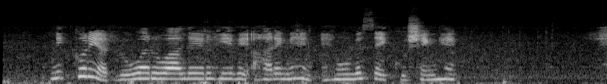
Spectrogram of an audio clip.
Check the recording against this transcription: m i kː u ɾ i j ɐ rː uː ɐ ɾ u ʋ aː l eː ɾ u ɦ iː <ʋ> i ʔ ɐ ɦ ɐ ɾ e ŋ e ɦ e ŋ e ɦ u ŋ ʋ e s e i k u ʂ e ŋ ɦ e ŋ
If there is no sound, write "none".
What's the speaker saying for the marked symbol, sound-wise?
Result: ʋ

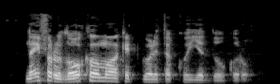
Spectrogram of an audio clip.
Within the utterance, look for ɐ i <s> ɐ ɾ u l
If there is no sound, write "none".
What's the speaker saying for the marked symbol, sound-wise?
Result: f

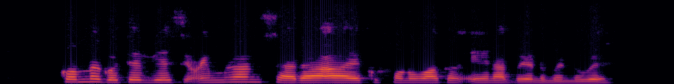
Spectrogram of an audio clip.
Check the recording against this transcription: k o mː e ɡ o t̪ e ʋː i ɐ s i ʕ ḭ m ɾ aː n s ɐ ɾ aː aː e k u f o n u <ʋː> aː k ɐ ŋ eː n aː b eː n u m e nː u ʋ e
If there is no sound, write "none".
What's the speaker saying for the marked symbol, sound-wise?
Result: ʋ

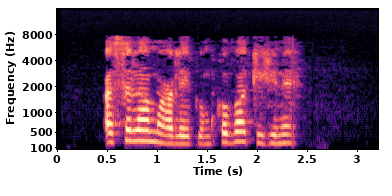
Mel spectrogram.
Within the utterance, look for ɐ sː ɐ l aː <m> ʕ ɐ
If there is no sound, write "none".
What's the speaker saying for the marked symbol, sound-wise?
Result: m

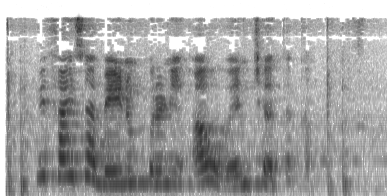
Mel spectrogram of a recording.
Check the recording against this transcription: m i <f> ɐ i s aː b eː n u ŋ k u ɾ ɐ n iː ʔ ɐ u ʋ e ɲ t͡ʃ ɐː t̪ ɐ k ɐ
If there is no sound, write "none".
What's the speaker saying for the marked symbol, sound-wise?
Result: f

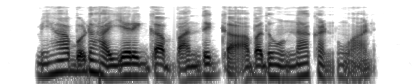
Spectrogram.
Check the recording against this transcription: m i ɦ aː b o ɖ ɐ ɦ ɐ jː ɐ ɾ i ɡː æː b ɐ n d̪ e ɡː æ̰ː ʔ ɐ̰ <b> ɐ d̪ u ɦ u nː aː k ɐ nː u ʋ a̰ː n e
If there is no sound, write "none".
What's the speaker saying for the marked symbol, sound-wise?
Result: b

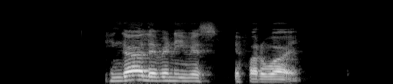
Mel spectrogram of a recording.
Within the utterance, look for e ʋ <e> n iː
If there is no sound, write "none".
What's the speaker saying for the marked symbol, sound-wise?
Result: e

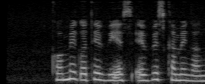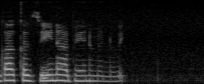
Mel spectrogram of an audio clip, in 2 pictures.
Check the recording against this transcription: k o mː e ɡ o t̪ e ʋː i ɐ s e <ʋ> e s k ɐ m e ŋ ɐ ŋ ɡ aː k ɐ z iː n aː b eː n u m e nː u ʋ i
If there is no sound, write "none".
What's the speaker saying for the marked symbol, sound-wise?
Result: ʋː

